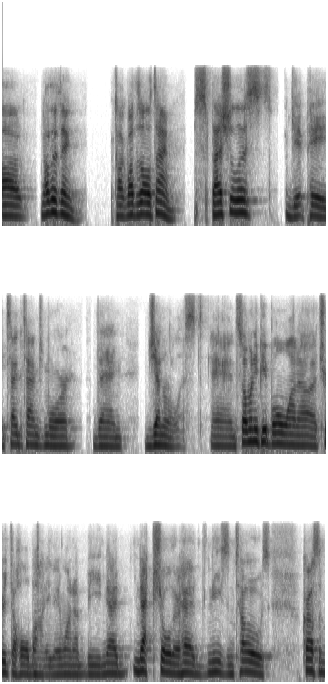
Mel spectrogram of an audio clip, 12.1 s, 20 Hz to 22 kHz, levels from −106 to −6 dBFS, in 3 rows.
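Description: From 4.20 to 4.34 s, and again from 8.50 to 8.72 s, AMR bit errors corrupted the weakly protected bits of the speech frames. Each burst fits roughly seven and eleven 20 ms frames, with a few percent of bits flipped. The checksum over the critical bits still passed, so the decoder used the damaged data. Misplaced excitation pulses and skewed gain and spectral values make the sound briefly hoarse and gargly while its pitch and loudness roughly hold.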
